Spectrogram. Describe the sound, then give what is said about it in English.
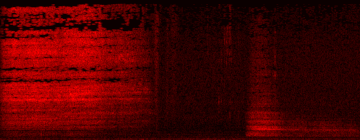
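A slow, deep breath is taken as a soft, airy hiss of inhaling that lasts over a second. After a quieter pause comes a shorter breathy release, all faint, with no speech. “let's all take a deep breath, okay? I call you all to just take a deep breath with me. So let's just do this together.”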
